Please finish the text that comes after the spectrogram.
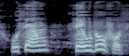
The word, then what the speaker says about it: pseudo: तो जो ये सेंट्रीफ्यूगल फोर्स है उसे हम सेउडो फोर्स, यहाँ पे P साइलेंट है लेकिन इसे लिखेंगे PSEUDO, लेकिन पढ़ेंगे सेउडो फोर्स।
